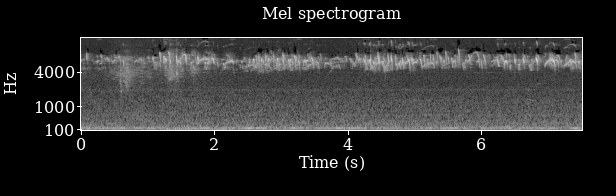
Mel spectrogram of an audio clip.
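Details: Migrating Vaux's swifts in a flock of thousands entering a chimney roost in Eugene, Oregon, in fall, sped up 2.5 times; a couple of soft thumps early, then intense shrill chattering building louder, low hum throughout.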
